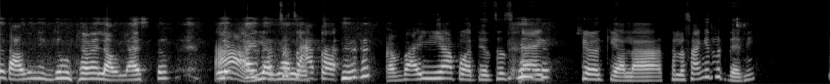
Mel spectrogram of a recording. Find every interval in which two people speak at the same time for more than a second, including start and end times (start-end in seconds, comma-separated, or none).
none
